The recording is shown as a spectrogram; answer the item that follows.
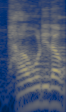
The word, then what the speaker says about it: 바울: 바울이라고 하는 것은 사울이라는 그 이름을 헬라식으로 발음을 한 것이고, 또 사울이라는 것은 바울이라는 이름을 이제 바로 히브리식으로 이제 발음을 한 것입니다.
